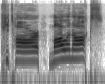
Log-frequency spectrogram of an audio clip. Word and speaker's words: Peter Molyneux: anyway um but anthem it's pronounced Pete are mala Knox thank you very much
